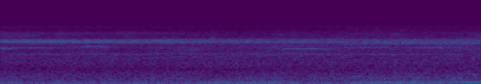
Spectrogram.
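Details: A backyard chorus of spring cicadas, lulling RunRun the Great Pyrenees to sleep, forms a continuous high-pitched hum, partly masked by a heavy low rumble like a passing train or vehicle.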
